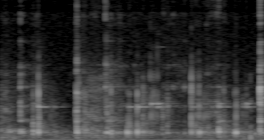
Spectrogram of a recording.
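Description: Small nuts are dropped into a Magimix blender jar, producing a scatter of light, irregular clinks and taps against the hard container, some single and some in quick clusters, quiet and close with no talking.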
